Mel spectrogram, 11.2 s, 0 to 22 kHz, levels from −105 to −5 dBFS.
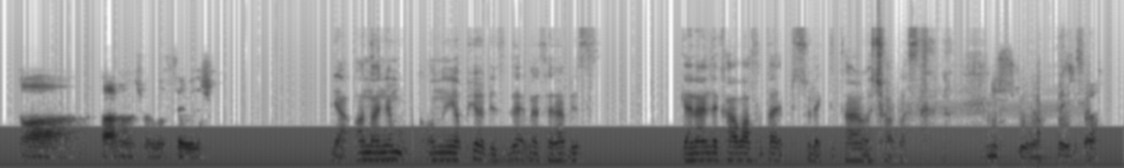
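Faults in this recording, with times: buzz 60 Hz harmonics 15 -28 dBFS
crackle 120 per s -29 dBFS
4.13 s: dropout 3.6 ms
8.75–10.92 s: clipped -19 dBFS

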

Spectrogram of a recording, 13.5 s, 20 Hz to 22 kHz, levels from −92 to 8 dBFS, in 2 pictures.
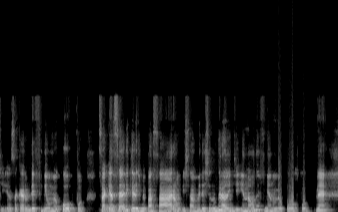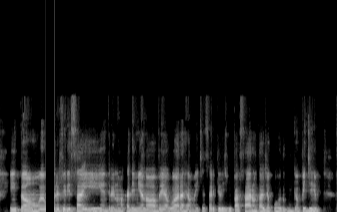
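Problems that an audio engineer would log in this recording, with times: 5.55–6.10 s: clipped -25 dBFS
7.68–7.85 s: dropout 172 ms

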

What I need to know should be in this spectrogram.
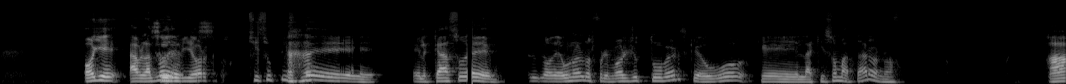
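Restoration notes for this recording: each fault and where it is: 2.58 s: pop -22 dBFS
4.67–4.72 s: dropout 53 ms

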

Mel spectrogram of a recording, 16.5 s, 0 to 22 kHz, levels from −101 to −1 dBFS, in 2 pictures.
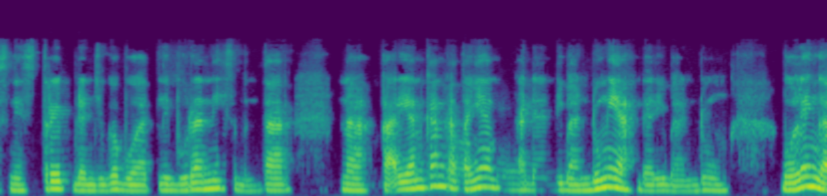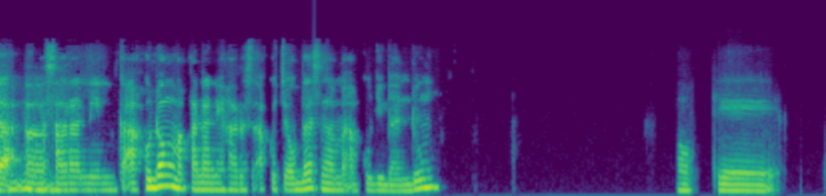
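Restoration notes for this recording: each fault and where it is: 11.40–11.41 s: dropout 5.2 ms

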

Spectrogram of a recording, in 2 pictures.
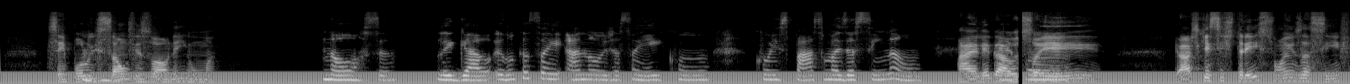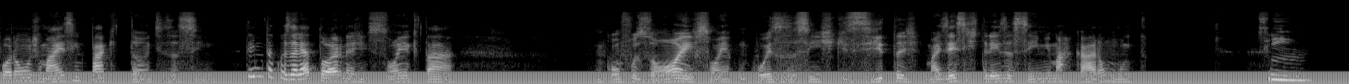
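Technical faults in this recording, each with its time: buzz 60 Hz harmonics 9 -26 dBFS
10.18–10.22 s: dropout 44 ms

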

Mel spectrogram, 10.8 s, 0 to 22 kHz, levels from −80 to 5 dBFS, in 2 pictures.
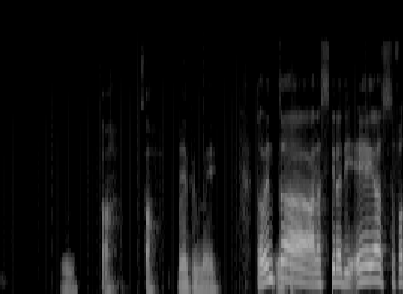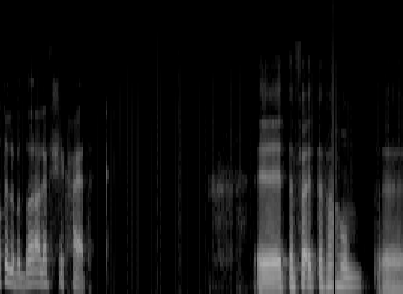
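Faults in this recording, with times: crackle 47 per s -39 dBFS
2.39 s: pop -21 dBFS
4.36–4.42 s: dropout 61 ms
9.80–9.84 s: dropout 39 ms

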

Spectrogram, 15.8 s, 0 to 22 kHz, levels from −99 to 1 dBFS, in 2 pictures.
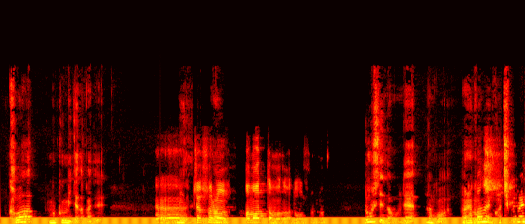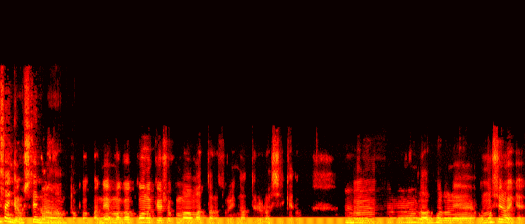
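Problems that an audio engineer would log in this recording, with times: buzz 60 Hz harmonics 10 -33 dBFS
2.39–2.40 s: dropout 10 ms

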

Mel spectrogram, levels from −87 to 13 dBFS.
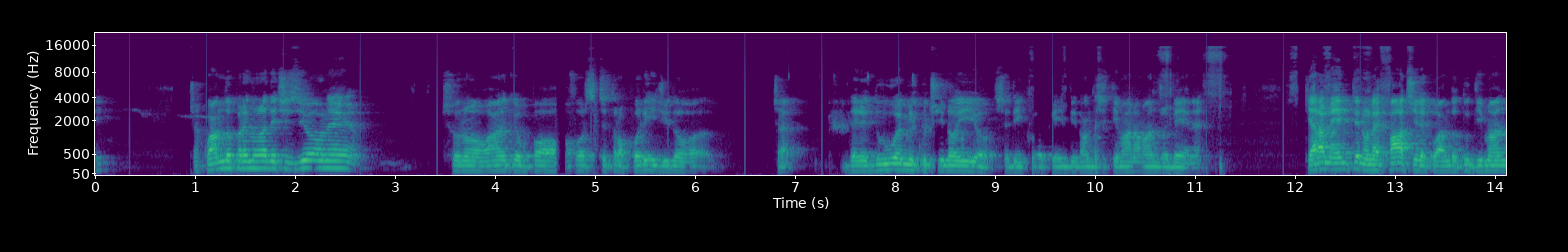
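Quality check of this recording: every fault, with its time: tick 78 rpm -25 dBFS

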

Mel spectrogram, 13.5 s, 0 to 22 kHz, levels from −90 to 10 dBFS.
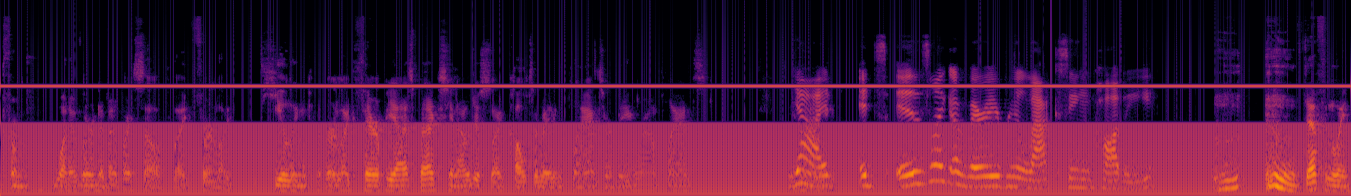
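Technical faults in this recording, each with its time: buzz 60 Hz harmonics 27 -31 dBFS
crackle 33 per s -32 dBFS
whine 3.6 kHz -30 dBFS
10.51 s: pop -14 dBFS

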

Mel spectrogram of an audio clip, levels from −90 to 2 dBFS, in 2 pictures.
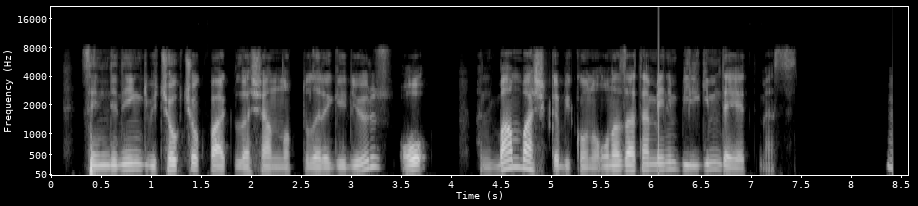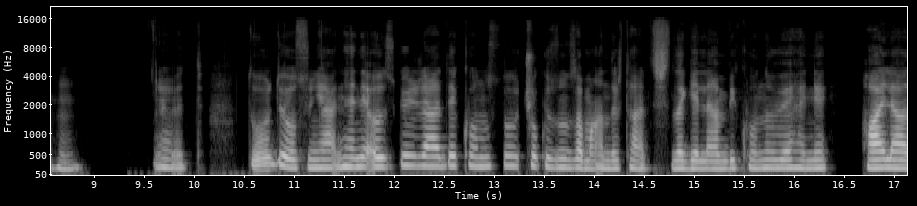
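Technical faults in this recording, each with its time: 6.07 s: pop -5 dBFS
8.41–8.57 s: dropout 163 ms

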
